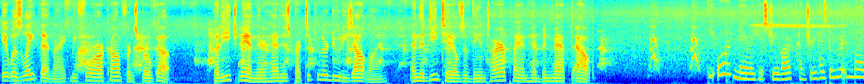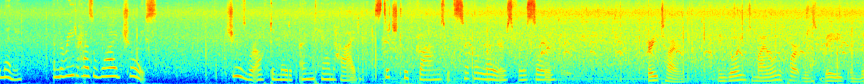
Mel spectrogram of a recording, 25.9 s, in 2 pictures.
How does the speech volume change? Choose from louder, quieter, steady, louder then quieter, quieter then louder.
steady.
